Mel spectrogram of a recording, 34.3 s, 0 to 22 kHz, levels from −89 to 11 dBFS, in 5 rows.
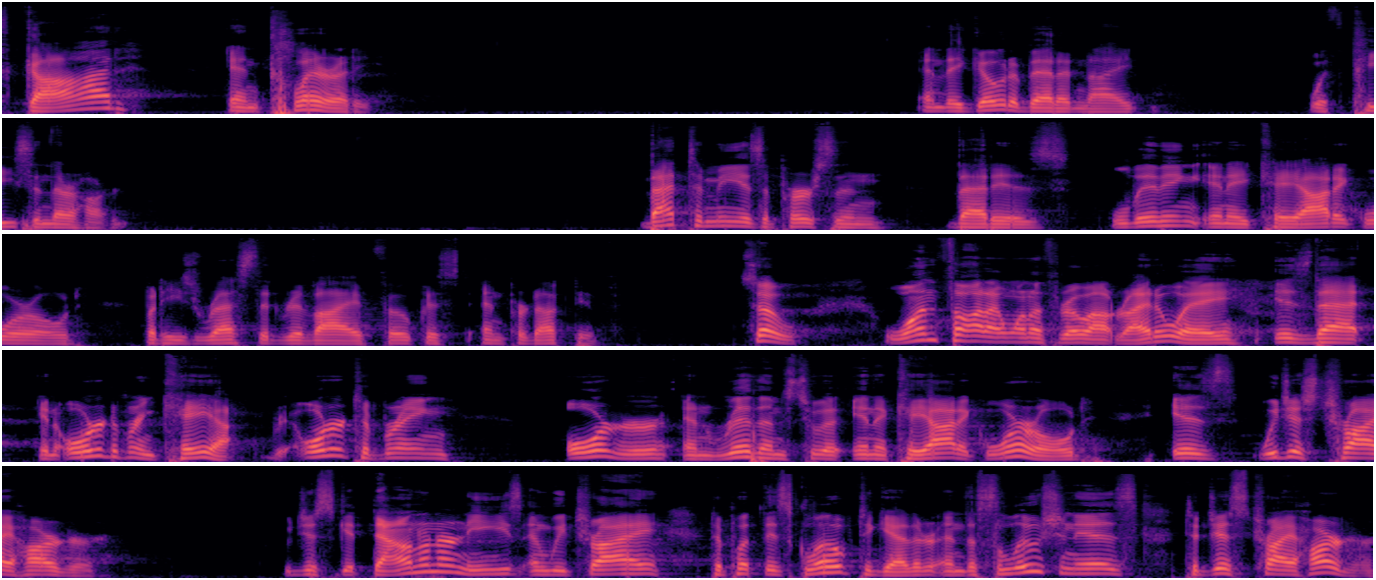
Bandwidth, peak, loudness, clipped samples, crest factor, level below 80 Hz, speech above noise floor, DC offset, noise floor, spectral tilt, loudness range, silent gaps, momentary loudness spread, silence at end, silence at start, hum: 18.5 kHz; -4 dBFS; -25 LUFS; under 0.1%; 22 dB; -52 dBFS; 58 dB; under 0.1%; -82 dBFS; -5.5 dB/octave; 9 LU; none; 14 LU; 0 s; 0.1 s; none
